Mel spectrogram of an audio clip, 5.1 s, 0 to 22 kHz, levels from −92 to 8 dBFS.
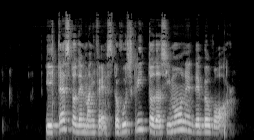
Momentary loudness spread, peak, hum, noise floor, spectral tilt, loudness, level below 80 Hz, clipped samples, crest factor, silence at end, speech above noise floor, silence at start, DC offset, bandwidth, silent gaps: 7 LU; 0 dBFS; none; -67 dBFS; -3 dB/octave; -17 LUFS; -64 dBFS; under 0.1%; 18 dB; 0.45 s; 50 dB; 0.9 s; under 0.1%; 15.5 kHz; none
